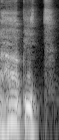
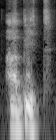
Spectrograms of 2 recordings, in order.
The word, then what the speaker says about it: habite: لا نقول هابيت نقول هابيت كأن هاد اش لا تنطق غوني هابيت غوني هابيت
